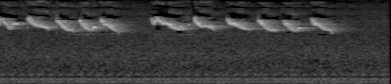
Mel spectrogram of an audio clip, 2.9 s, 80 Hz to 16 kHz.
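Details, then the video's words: Khuyên líu song of a Japanese white-eye kept by Vietnamese bird enthusiasts: two quick bursts of high, descending twittered notes, six or seven each, separated by a short break, with low hum beneath. "KHUYÊN LÍU HAY NHẤT 2019"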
